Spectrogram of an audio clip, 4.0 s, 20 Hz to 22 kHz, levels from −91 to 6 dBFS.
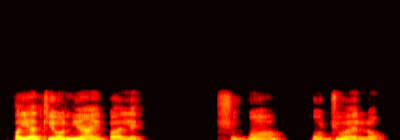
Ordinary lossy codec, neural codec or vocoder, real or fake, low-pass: none; codec, 16 kHz, 4 kbps, FunCodec, trained on LibriTTS, 50 frames a second; fake; none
